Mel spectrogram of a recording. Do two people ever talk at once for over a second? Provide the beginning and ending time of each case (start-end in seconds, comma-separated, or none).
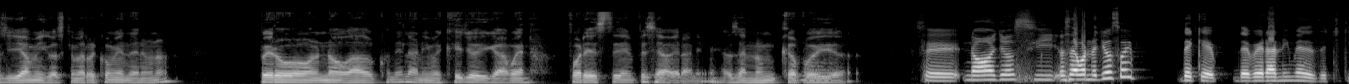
none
